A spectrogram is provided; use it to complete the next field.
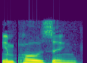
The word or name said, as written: imposing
